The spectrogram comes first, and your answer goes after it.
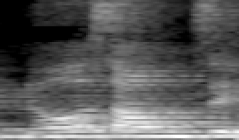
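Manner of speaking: usual speaking voice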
